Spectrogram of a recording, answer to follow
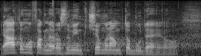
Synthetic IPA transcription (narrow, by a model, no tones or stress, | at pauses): jaːt̪o̞mufaknɛɾo̞zumimkt͡ʃɛmunaːmt̪o̞budɛjo̰ː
